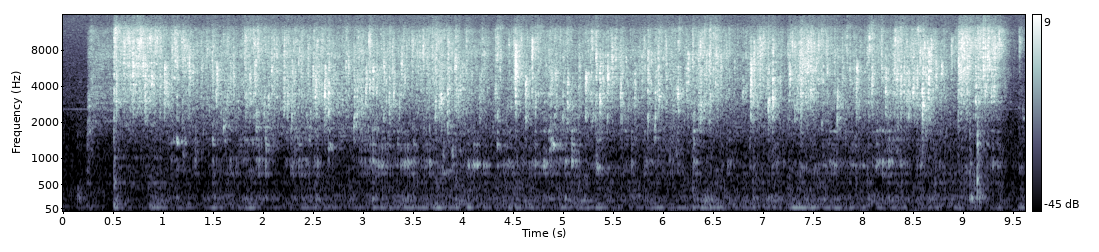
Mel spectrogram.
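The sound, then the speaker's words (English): Tap water runs steadily into a sink while eggs are washed under it, a continuous hissing rush that starts abruptly and holds at an even level for about nine seconds. “And we need 4 eggs here for 1 cake. So, okay, I'm gonna give it a wash.”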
